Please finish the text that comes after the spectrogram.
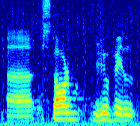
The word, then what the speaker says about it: Sturm-Liouville: to this concept of storm Yuval boundary value problems these are two friends mathematicians we to pronounce them with a little bit of French accent rather than German accent as I thought they are alright so we have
